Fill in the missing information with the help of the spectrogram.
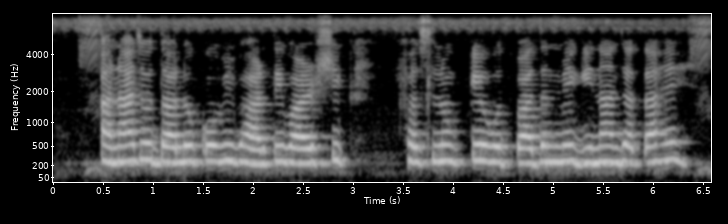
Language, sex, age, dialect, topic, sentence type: Hindi, female, 18-24, Marwari Dhudhari, agriculture, statement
